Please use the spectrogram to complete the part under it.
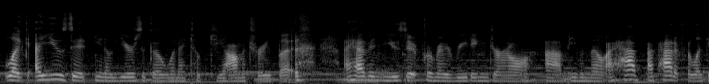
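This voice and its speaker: A young woman who has a slight cold narrates a relaxed voiceover at home for her bullet journal vlog, rambling and chatty with lots of ums and likes. Her voice is a little low for a woman. Soft, clear background music runs beneath her throughout.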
